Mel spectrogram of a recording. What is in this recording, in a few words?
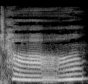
"chang3", pinyin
